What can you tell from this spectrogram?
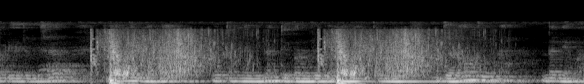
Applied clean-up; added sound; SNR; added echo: none; Splash, splatter; 0 dB; reverberation time 1.1 s.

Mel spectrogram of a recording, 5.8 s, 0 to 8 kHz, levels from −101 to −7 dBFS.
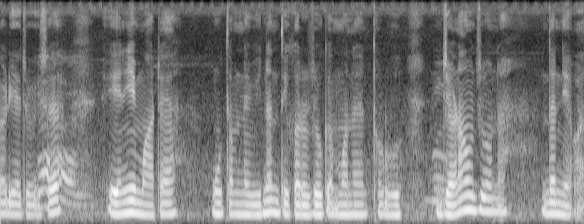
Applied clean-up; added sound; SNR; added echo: none; none; none; none.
